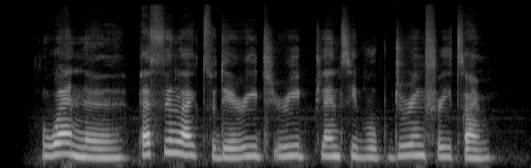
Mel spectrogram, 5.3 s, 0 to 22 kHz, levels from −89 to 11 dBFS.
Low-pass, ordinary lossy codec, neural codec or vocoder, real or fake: 19.8 kHz; none; codec, 44.1 kHz, 7.8 kbps, DAC; fake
